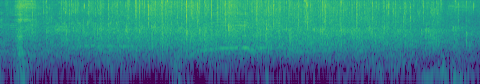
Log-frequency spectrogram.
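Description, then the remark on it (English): An audience at a church sermon claps together, a dense, steady wash of applause that stays loud and continuous for several seconds without pause. “You can clap.”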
